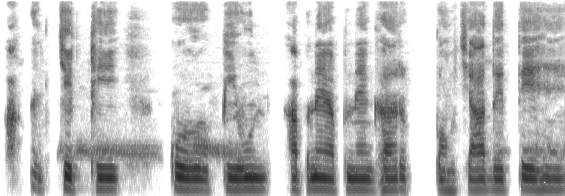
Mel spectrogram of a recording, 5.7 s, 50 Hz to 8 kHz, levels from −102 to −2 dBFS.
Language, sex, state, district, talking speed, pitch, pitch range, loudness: Hindi, male, Bihar, Jamui, 85 wpm, 120 Hz, 120-125 Hz, -27 LUFS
